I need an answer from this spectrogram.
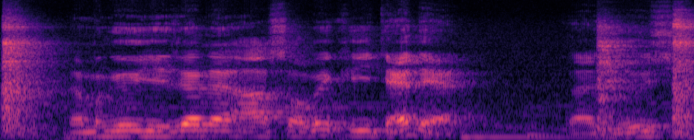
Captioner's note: wu Chinese; wu Chinese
